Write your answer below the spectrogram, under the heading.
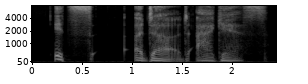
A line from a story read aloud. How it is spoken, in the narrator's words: said the goose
